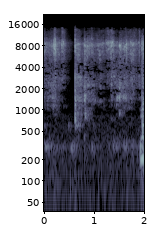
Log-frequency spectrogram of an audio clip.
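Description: Metal spoon stirring tapioca pearls in syrup in a stainless steel pot, scraping and clinking against the pot in quick repeated strokes, with a brief pause about half a second in.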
